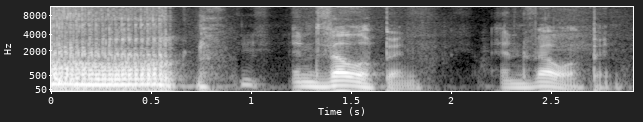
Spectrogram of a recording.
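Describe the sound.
A person imitates a growling dog with a harsh, raspy burst followed by a few shorter throaty, snarling vocal bursts, loud, separated by brief pauses.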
